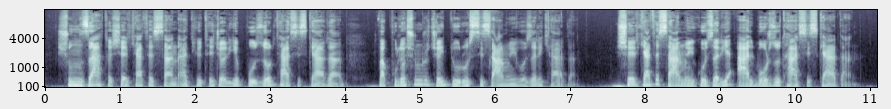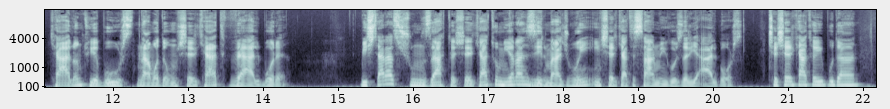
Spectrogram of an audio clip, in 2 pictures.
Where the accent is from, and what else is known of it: Iran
